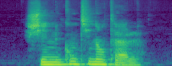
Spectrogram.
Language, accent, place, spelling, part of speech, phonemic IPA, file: French, France, Paris, Chine continentale, proper noun, /ʃin kɔ̃.ti.nɑ̃.tal/, LL-Q150 (fra)-Chine continentale.wav
- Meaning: mainland China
